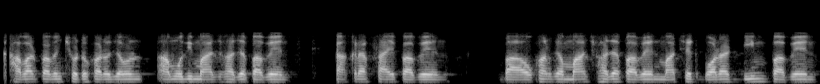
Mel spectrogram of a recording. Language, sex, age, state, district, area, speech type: Bengali, male, 30-45, West Bengal, Purulia, urban, conversation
